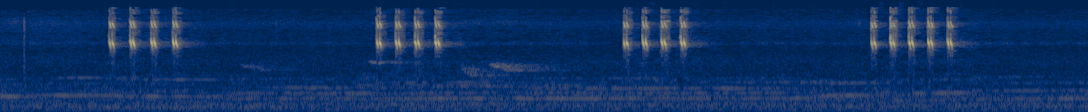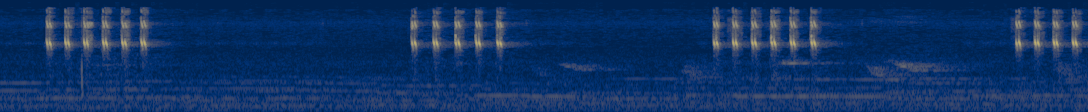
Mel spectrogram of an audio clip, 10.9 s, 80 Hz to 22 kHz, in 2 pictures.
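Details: Cricket kept for its unusual song, used as a master recording for training: loud, high, pulsed chirps in tight bursts of about four to five pulses, repeated roughly every 1.3 seconds, over faint low background hum and a few soft bird notes.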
